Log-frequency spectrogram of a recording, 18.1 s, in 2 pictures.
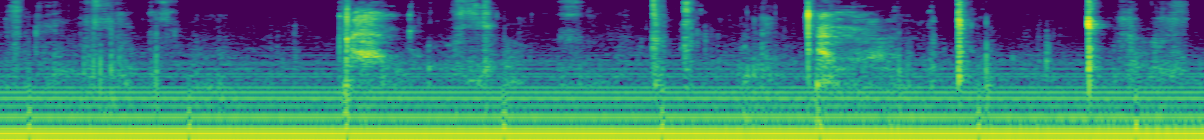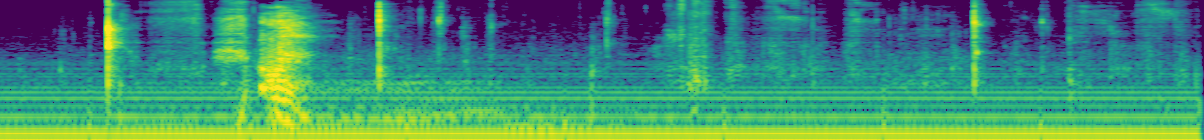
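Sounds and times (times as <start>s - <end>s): hum falling in pitch: 10.4s - 14.8s.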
